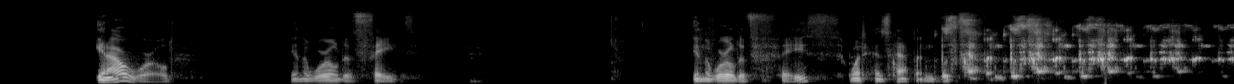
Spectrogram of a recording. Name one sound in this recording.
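An older man speaks slowly and clearly into a microphone, with echo around him.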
